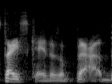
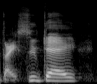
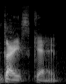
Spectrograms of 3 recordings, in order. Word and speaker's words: Daisuke: That's how you say it. It's Daisuke. There's a fucking baseball player. I used to say it as Daisuke. It is Daisuke.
